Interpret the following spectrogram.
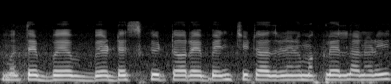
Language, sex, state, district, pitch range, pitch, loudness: Kannada, female, Karnataka, Dakshina Kannada, 205-220 Hz, 210 Hz, -16 LUFS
